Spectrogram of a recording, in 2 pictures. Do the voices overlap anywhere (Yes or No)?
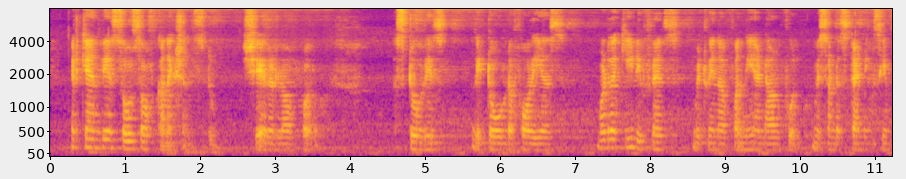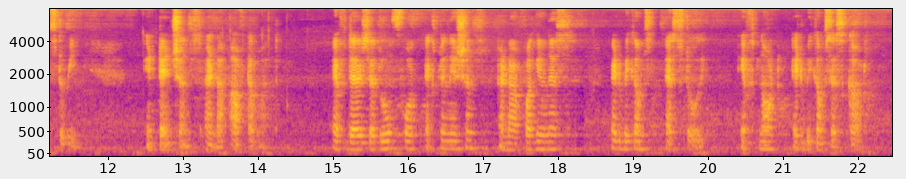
No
